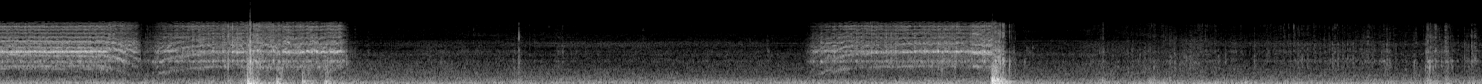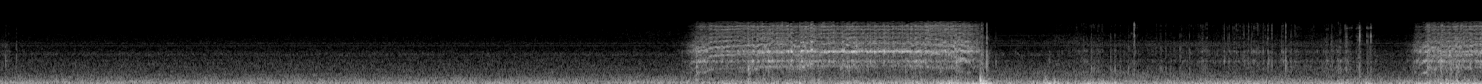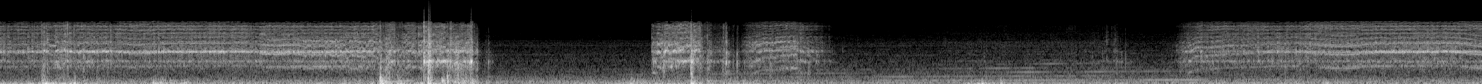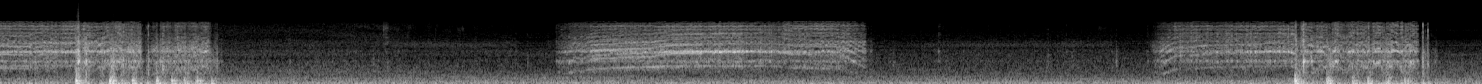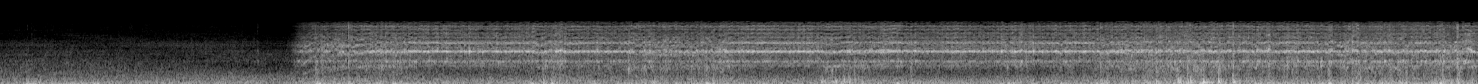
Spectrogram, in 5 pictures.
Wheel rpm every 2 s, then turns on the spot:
170, 170, 20, 20, 160, 30, 20, 10, 0, 0, 10, 210, 80, 20, 90, 230, 210, 60, 90, 10, 30, 210, 210, 60, 20, 160, 130, 20, 170, 100, 20, 170, 230, 220, 230, 230, 230.
4-6 10-16 24-28 34-36 38-40 46-48 58-62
